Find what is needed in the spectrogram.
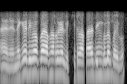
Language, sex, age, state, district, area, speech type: Assamese, male, 18-30, Assam, Sivasagar, rural, conversation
